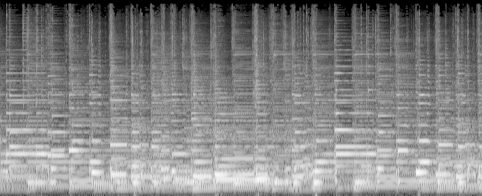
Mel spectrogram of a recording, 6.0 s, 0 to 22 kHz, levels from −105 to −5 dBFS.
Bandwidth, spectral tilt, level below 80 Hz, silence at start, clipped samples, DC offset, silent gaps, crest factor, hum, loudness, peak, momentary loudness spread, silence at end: over 20 kHz; -5.5 dB/octave; -60 dBFS; 0 s; under 0.1%; under 0.1%; none; 14 dB; none; -15 LUFS; -2 dBFS; 3 LU; 0 s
